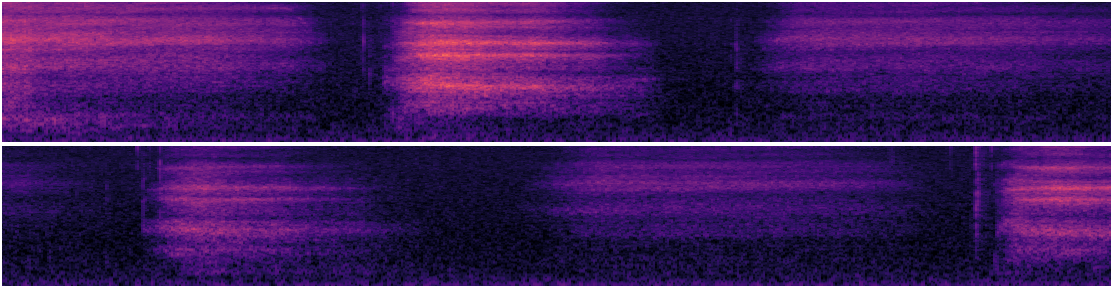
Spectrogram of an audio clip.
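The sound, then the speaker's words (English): Deep breathing during a relaxation breathing exercise: a few slow, loud, airy inhales drawn at a steady rhythm, with softer hissing airflow between them and no talking. “Let's breathe it in, baby. Ready?”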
